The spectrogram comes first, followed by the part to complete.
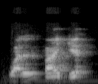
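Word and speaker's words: الفجر: Contohnya misalnya wal fajr, ya. Kita mesti langsung masuk ya, fa ya, berharokat fathah itu mesti langsung masuk ke jinnya. Wal fajr, fajr, bukan wal fajr, wal fajr, wal fajr. Itu namanya kemanjangan harokat ya, tidak harus dipanjangkan.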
